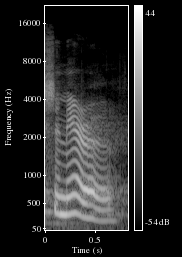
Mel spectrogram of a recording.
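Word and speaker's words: Chinara: money um china monday my real name is chanera but it's spelled c-h-i-n-a-r-a just take off the a and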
